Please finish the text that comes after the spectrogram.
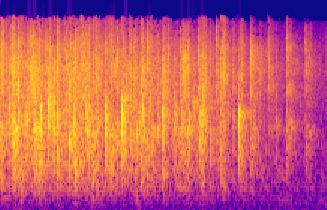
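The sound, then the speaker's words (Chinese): Steady applause from an audience at a game industry gathering, welcoming the network strategy chief of Lager Network to give the opening talk. Many hands clap in a dense, continuous patter that holds for several seconds before gradually thinning out. “我想要邀请雷爵的网络策略长 Samuel 郭帮我们做个开场，大家掌声欢迎他一下。”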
